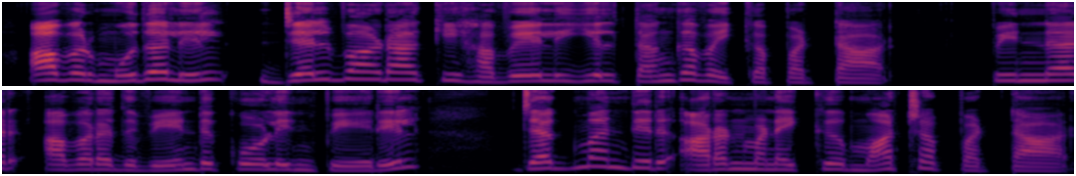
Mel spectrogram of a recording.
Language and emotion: Tamil, neutral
